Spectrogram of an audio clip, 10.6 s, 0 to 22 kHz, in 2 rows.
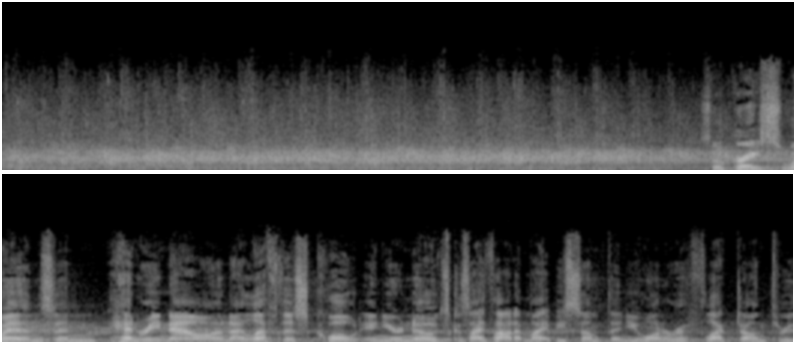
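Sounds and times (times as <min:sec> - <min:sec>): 
audience applauding in a large room: 0:00.0 - 0:05.9
speech: 0:04.7 - 0:10.5.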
